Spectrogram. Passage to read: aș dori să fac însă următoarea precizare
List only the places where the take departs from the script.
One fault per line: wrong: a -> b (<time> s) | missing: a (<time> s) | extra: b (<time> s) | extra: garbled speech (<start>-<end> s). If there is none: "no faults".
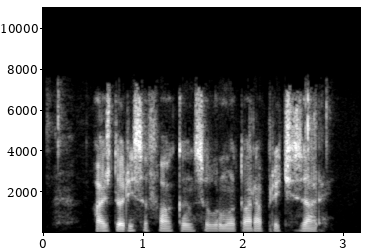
no faults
